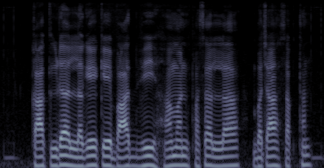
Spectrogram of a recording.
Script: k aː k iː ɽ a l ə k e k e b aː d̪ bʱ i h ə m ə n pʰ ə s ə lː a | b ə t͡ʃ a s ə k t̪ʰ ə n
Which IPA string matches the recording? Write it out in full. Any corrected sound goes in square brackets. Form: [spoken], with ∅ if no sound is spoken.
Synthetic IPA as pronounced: k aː k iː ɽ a l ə [ɡ] e k e b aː d̪ bʱ i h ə m ə n pʰ ə s ə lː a | b ə t͡ʃ a s ə k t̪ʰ ə n

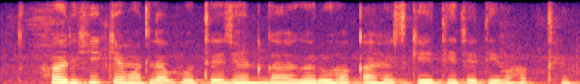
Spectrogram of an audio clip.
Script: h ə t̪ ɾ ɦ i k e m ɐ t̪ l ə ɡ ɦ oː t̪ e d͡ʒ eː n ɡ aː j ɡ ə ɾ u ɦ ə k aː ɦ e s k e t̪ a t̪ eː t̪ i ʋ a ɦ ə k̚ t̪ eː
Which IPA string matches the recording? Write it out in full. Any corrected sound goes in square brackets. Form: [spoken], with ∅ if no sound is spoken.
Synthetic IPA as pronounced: h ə [∅] ɾ ɦ i k e m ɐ t̪ l ə [b] ɦ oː t̪ e d͡ʒ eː n ɡ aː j ɡ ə ɾ u ɦ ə k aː ɦ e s k e t̪ [i] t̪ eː t̪ i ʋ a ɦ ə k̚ [t̪ʰ] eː

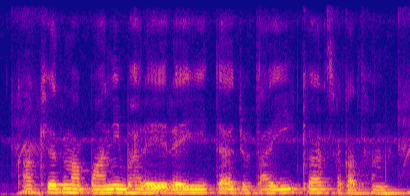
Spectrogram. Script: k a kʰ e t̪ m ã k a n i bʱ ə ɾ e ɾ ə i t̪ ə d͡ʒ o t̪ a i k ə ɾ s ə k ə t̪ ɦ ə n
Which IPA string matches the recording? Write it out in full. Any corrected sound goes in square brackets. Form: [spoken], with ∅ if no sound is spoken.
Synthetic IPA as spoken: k a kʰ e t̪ m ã [p] a n i bʱ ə ɾ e ɾ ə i t̪ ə d͡ʒ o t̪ a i k ə ɾ s ə k ə t̪ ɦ ə n

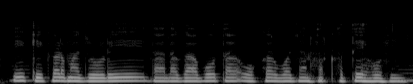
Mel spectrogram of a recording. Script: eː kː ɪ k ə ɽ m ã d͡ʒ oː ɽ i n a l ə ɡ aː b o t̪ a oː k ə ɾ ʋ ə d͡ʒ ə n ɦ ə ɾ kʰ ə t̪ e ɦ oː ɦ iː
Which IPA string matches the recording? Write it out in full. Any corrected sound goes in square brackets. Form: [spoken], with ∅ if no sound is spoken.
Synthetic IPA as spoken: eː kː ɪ k ə ɽ m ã d͡ʒ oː ɽ i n a l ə ɡ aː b o t̪ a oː k ə ɾ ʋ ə d͡ʒ ə n ɦ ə ɾ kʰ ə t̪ e ɦ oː ɦ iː

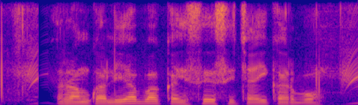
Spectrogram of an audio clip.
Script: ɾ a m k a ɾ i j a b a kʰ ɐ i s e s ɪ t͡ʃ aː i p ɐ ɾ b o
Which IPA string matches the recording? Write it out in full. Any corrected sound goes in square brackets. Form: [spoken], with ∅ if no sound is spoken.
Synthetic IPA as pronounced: ɾ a m k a [l] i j a b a [k] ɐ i s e s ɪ t͡ʃ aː i [k] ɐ ɾ b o

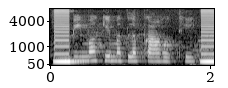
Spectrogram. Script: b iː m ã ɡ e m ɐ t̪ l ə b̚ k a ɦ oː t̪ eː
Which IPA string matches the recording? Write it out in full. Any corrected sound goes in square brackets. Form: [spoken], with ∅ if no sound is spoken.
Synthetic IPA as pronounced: b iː m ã [k] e m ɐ t̪ l ə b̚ k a ɦ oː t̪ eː

